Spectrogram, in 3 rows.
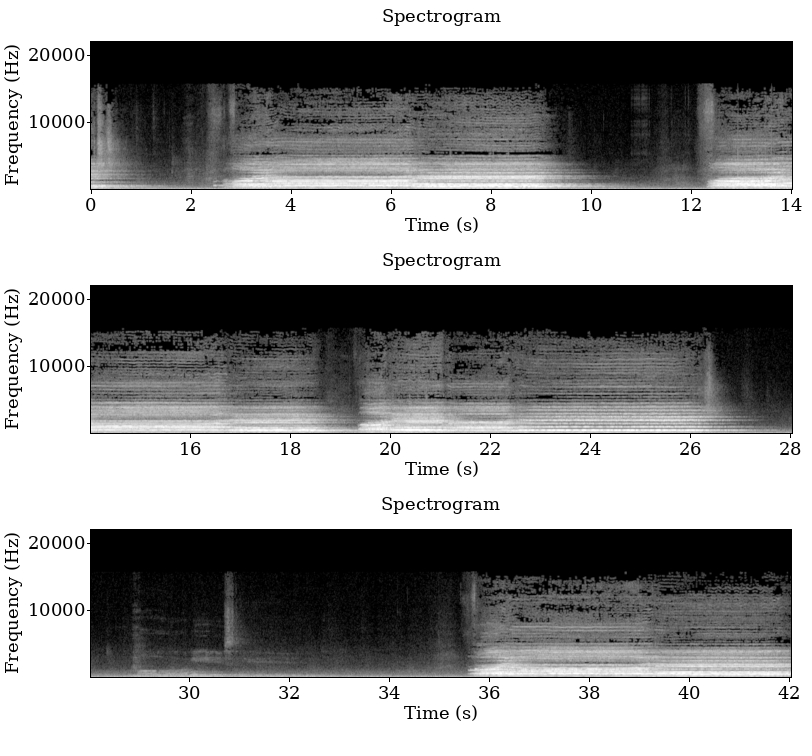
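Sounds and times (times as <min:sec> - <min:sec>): choir singing held chords: 0:00.0 - 0:10.8, 0:12.2 - 0:28.0, 0:35.4 - 0:42.0.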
